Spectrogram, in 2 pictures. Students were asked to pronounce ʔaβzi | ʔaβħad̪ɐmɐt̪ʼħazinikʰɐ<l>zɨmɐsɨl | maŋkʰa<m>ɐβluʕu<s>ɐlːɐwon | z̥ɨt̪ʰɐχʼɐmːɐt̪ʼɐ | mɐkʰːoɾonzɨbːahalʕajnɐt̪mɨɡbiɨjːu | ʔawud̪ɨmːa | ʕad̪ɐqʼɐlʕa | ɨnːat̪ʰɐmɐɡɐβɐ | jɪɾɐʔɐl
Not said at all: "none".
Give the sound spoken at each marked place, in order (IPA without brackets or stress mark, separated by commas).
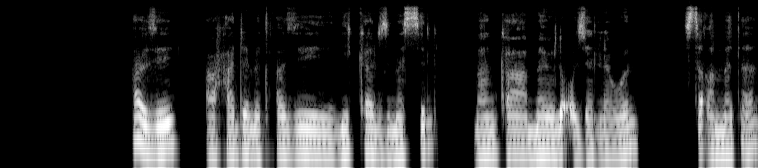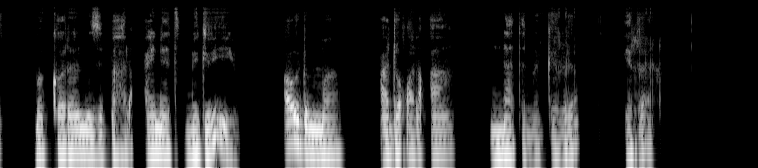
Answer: l, m, z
